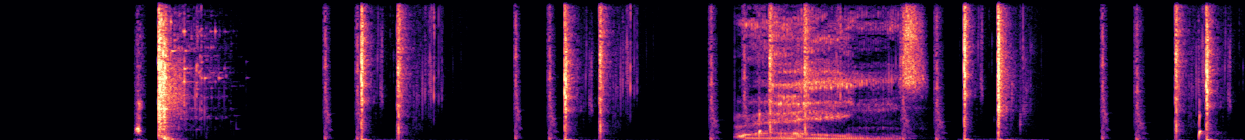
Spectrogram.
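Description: Small game shots pop and thud in quick bursts.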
